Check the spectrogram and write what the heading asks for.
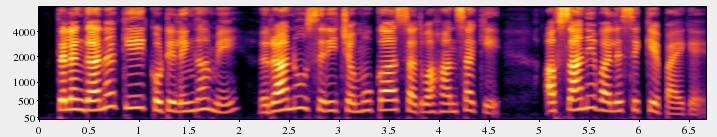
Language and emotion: Urdu, neutral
